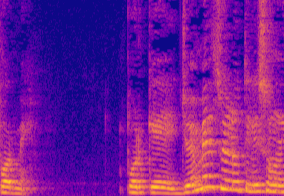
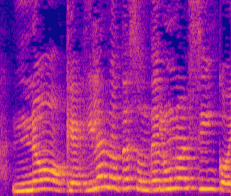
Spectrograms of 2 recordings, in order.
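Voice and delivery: higher, emphatic retold correction; father's correction; 6 semitones higher than usual. Father corrects daughter about the grading scale, emphatic. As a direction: imitate a parent firmly putting a child right.

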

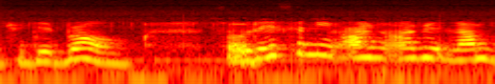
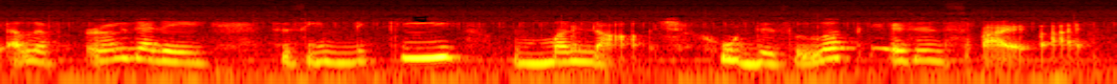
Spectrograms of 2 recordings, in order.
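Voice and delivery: whispered aside; 6 dB quieter than usual. Real, not acted. Confiding aside to viewers.

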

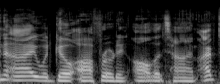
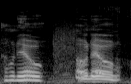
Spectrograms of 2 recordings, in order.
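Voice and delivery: oh no building higher; growing panic, higher each time; rising alarm; 7 semitones higher than usual. Real, not acted. Rising alarm watching truck crash.

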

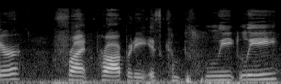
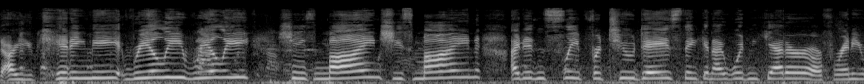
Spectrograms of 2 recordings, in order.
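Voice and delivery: higher, imitating a thrilled new owner; retelling how Melinda reacted to passing: higher, excited disbelief; 6 semitones higher than usual. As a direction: relay her joyful shock, lightly acted. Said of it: "She started crying, and she said".

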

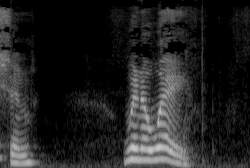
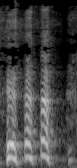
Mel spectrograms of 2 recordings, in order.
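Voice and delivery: laugh; 4 semitones higher, 3 dB louder than usual. Real, not acted. Laughing at Scout.

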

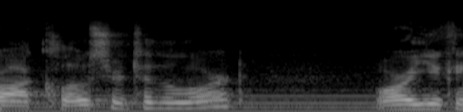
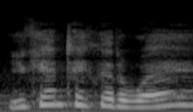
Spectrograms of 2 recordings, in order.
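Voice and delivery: put-on higher, whiny kid insisting; a pitched-up player defending the win; teen pleading "we won"; protesting kid; 10 semitones higher than usual. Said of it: "You're going".

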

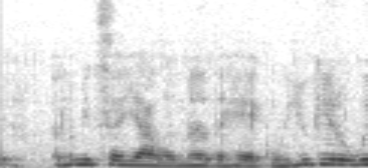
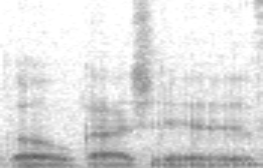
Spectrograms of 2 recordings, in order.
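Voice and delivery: breathy aside; 13 semitones lower, 10 dB quieter, much slower than usual. Real, not acted. Delighted at wig fit.

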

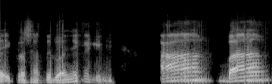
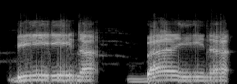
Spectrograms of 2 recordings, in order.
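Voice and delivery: bold model reading; 6 semitones higher, much slower than usual. Shown as a demonstration. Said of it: "Jadi itu tuh bacanya".

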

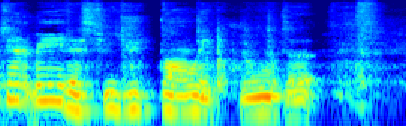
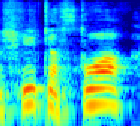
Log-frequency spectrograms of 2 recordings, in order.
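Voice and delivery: angry; 4 semitones higher, 9 dB louder than usual. Acted. Telling intruder to get lost.

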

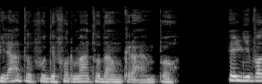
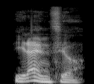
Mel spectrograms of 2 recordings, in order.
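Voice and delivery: ordinary delivery, nothing marked

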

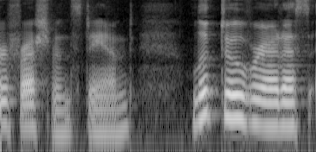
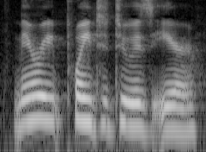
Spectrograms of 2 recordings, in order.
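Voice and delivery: ordinary delivery

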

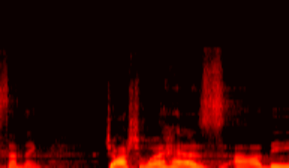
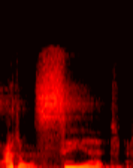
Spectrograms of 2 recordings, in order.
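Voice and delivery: frustrated complaint; 6 semitones higher, 5 dB quieter than usual. Retold or imitated. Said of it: "'cause I'll say".

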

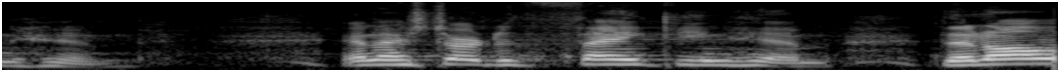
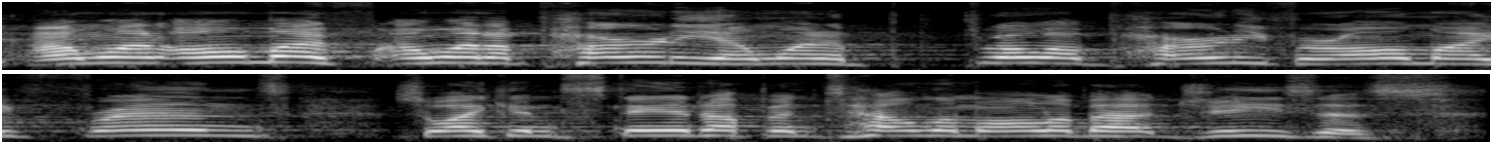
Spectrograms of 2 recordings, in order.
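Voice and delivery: excited; 5 semitones higher, 7 dB louder than usual. Retold or imitated. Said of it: "I said".

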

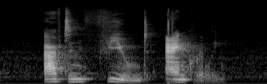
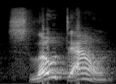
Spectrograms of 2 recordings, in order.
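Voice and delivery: higher, louder plea; wailing; 8 semitones higher, 4 dB louder than usual. A narrator's reading. Old coaches begging Afton to slow, wailing. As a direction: cry out in fright. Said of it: "they wailed".

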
